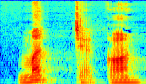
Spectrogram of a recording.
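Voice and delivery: ordinary delivery, nothing marked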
